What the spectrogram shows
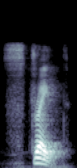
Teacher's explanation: Ni siquiera estoy diciendo es, no pronuncio esa E, solo straight.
